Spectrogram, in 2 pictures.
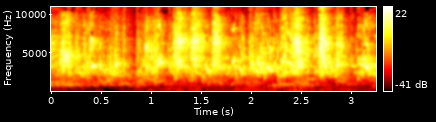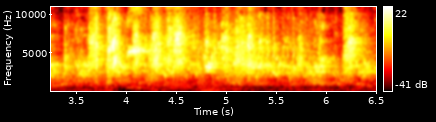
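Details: Budgies chirping together in a dense, continuous chatter of high squawks and rapid twittering notes, many birds overlapping throughout.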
